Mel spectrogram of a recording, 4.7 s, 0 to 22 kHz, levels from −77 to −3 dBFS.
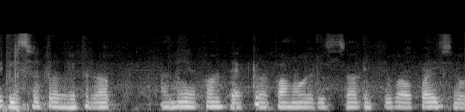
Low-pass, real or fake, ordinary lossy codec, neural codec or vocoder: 7.2 kHz; fake; MP3, 64 kbps; codec, 16 kHz in and 24 kHz out, 0.6 kbps, FireRedTTS-2 codec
